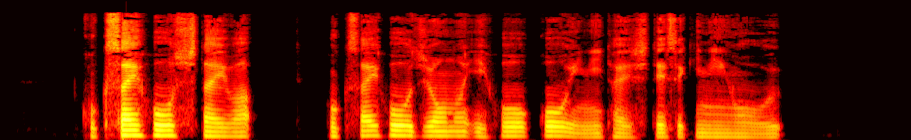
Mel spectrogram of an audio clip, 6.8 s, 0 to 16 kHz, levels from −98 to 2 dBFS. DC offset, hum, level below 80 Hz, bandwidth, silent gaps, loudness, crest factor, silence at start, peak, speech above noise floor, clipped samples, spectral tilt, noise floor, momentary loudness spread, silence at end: under 0.1%; none; -52 dBFS; 11.5 kHz; 1.94-2.21 s, 2.28-2.44 s; -24 LUFS; 26 dB; 0.65 s; 0 dBFS; 63 dB; under 0.1%; -5 dB/octave; -87 dBFS; 17 LU; 1 s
